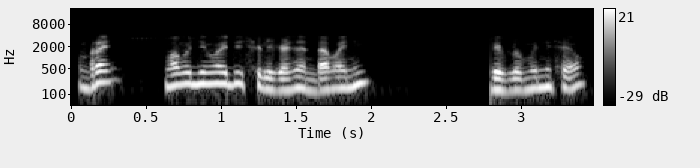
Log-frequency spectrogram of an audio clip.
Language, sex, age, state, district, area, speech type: Bodo, male, 30-45, Assam, Chirang, urban, conversation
